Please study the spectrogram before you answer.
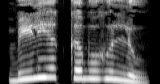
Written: ಬಿಳಿಅಕ್ಕಬುಹುಲ್ಲು

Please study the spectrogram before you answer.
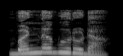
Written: ಬಣ್ಣಗುರುಡಿ

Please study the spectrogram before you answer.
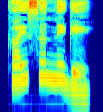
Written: ಕೈಸನ್ನೆಗೆಯ್

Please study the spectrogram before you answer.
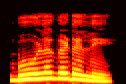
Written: ಬೋಳಗಡಲೆ

